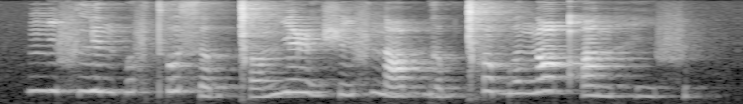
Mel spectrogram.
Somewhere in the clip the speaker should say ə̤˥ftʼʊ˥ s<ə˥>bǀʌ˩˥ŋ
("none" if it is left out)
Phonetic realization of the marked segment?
ə˩˥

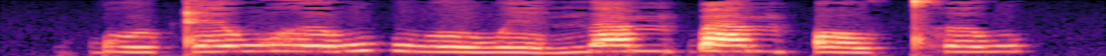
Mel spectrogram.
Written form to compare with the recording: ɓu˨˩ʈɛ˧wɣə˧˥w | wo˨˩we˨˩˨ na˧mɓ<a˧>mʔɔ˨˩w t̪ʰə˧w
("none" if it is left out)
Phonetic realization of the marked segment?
a˧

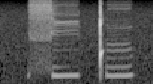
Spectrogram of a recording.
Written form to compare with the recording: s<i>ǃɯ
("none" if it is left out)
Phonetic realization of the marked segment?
i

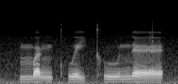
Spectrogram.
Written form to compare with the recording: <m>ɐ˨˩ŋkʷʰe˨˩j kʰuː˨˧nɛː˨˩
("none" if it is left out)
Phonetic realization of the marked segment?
m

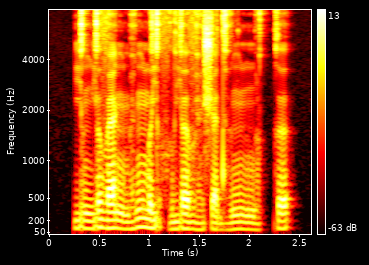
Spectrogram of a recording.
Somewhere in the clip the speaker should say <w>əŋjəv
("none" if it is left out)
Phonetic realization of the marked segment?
j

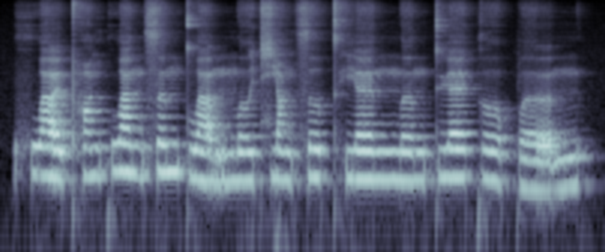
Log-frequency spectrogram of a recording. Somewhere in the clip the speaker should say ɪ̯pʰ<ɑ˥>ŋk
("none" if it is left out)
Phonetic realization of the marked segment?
ɑ˦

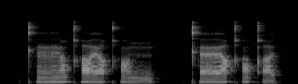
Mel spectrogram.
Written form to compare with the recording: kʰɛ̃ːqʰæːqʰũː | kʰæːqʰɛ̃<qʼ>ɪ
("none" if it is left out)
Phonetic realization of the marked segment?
qʼ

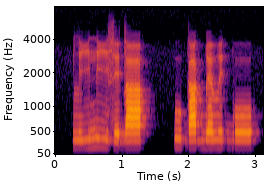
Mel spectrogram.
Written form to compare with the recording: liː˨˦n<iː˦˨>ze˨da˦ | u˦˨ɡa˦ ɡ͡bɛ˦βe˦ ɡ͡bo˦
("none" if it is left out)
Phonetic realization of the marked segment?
iː˦˨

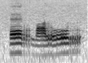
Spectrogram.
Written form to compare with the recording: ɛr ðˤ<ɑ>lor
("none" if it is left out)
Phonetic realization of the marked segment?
ɑ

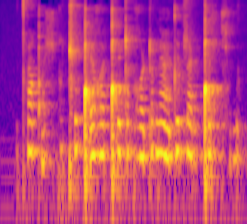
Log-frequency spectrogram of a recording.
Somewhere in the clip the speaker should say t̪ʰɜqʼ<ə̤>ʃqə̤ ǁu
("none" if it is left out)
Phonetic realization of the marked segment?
ə̤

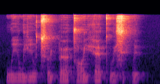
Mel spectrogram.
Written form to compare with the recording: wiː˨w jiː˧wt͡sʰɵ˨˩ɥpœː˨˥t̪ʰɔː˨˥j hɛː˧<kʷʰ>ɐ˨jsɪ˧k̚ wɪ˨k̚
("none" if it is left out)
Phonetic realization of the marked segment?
kʷʰ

